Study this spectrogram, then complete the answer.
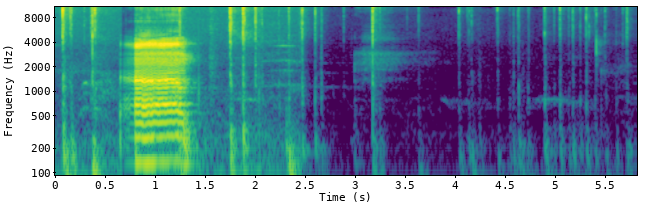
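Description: A computer keyboard clatters in a quick run of keystrokes while someone writes Java code. Scattered clicks follow, and a person briefly murmurs over the typing.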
